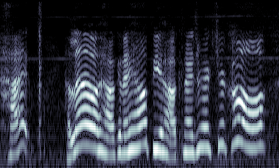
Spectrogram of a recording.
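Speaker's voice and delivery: brighter, chirpy phone greeting; lightly voiced receptionist. Her old office self answering calls, chirpy. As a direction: answer the phone like the front desk. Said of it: "me years ago working in office".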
